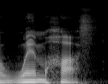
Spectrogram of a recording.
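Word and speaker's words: Wim Hof: been I've been listening to lately called uh whm Hoff yeah how do you spell it w w m h f how's that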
